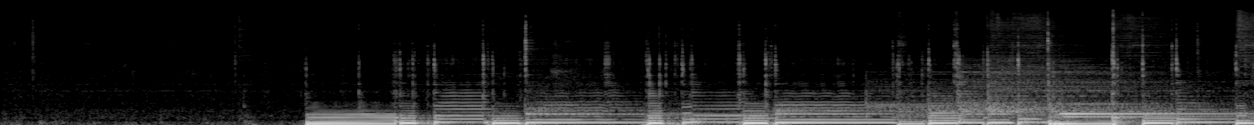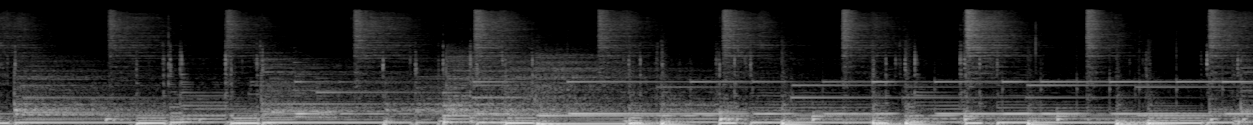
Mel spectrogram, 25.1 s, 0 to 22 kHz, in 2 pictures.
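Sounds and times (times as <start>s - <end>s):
double bass plucked: 3.0s - 25.0s.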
